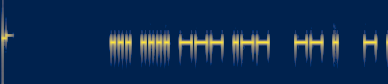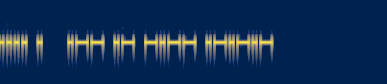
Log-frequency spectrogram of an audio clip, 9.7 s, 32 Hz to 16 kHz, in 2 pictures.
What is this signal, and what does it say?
Morse code, heard as a keyed tone, about 25 wpm, 700 Hz. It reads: SHOW ME THE WAY.
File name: practice / 25wpm / Sentences with 2-Word Phrases - 25wpm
